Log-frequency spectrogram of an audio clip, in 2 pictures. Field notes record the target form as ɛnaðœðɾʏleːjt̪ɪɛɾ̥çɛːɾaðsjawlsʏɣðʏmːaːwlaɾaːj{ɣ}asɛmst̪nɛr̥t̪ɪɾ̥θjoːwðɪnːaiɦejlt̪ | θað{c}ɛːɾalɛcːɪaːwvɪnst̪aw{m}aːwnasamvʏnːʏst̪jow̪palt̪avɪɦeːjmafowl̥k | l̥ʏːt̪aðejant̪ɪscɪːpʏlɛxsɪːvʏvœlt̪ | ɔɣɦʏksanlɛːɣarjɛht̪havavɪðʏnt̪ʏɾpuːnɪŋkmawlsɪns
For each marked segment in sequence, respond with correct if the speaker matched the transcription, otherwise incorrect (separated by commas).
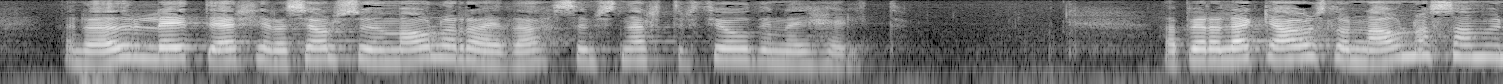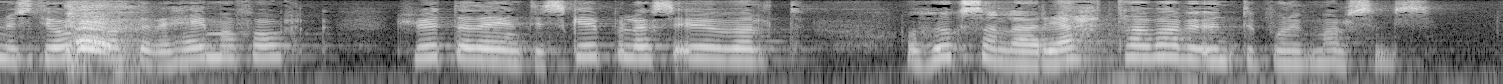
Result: incorrect, incorrect, incorrect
